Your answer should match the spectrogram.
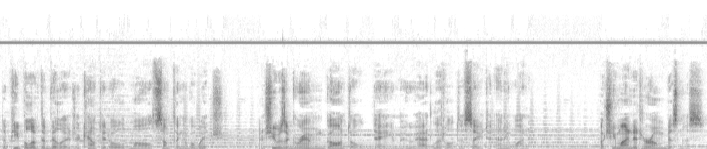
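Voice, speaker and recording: Male audiobook storyteller, fairly low pitch, dramatic and brooding scripted horror delivery over music. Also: creaky, rough recording. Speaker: audiobook narrator.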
